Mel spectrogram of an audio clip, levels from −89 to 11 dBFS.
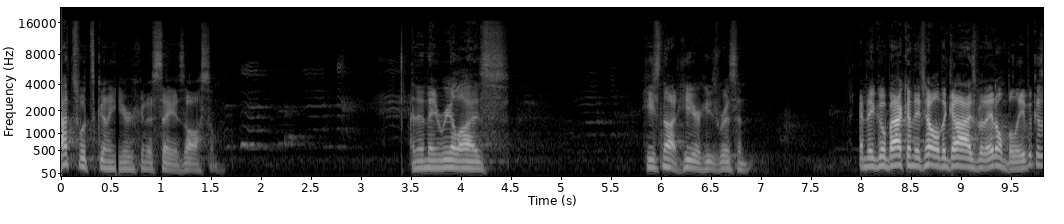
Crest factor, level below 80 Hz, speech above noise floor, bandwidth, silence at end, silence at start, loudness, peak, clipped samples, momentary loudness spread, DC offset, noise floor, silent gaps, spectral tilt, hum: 26 dB; -80 dBFS; 45 dB; 16.5 kHz; 0 s; 0 s; -26 LUFS; -4 dBFS; under 0.1%; 21 LU; under 0.1%; -72 dBFS; none; -5 dB/octave; none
